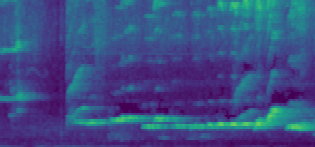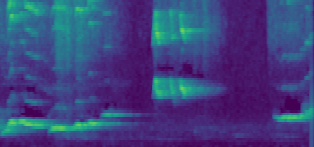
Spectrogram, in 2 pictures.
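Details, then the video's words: White-rumped shama singing vigorously: a flowing run of loud, clear slurred whistles that rise and fall through varied phrases, then a brief pause before more high whistled notes resume. "murai gacor dokor"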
